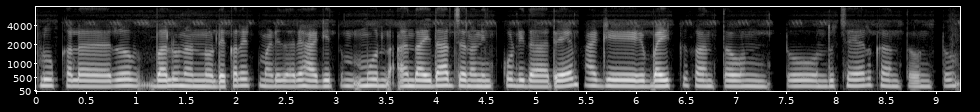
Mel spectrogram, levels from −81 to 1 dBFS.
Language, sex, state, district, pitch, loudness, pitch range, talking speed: Kannada, female, Karnataka, Dakshina Kannada, 210 Hz, -18 LUFS, 205-220 Hz, 145 wpm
